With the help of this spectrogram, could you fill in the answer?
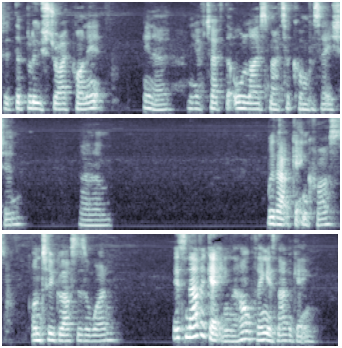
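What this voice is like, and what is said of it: Non-American accent from across the pond. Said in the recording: “you are from across the pond and you have this delightful accent that all Americans love”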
